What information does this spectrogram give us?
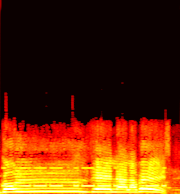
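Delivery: loud, drawn-out goal announcement; radio reporter breaking in with a goal; goal call. Real, not acted. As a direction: belt out the goal, then recount it with force.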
